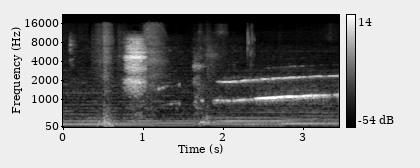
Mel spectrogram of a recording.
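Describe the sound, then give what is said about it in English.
A siren outside, beginning after a brief hissing burst as a steady, drawn-out tone that slowly climbs in pitch and grows a little louder, with a low hum underneath and no talking. “Yeah, didn't sound like a siren at first.”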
